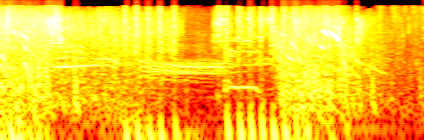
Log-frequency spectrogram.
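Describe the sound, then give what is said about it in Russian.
Short bursts of submachine gun fire during a wartime gun battle in a forest, rapid cracking reports that keep coming in quick clusters throughout, loud and dense with no pause. “Старшина берет следующий автомат. Точными короткими очередями поражает двух немцев.”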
